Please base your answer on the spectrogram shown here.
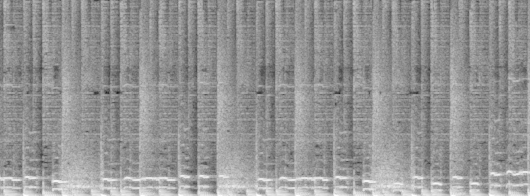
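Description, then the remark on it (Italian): Loud rooster crowing and clucking calls run continuously over a steady, bouncy musical beat, with the rhythmic pulses repeating throughout. “Il gallo, poi mi raccomando, essere più chiari, eh, perché anche il testo.”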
